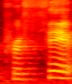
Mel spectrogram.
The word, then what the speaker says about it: prefer: Primary stress on the second syllable.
